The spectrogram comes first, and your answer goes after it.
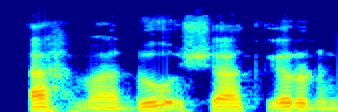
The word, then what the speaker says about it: Ahmadu Syakirun: dan Syekh Ahmad Syakir ahmadu syakirun gitu cara bacanya Ya karena ini e nama yang murakab namanya nama yang murakab maka kita lihat ya Isim ee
